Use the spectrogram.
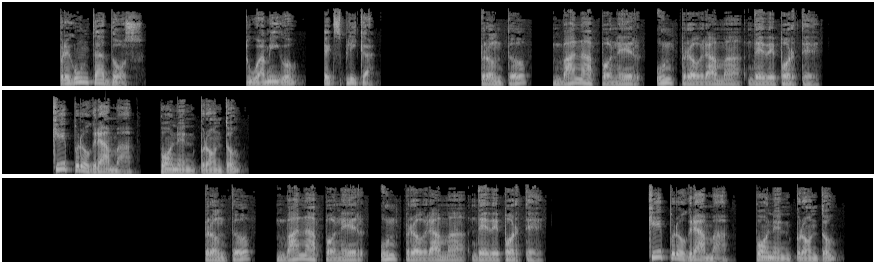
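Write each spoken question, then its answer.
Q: ¿Qué programa ponen pronto?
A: Un programa de deporte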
